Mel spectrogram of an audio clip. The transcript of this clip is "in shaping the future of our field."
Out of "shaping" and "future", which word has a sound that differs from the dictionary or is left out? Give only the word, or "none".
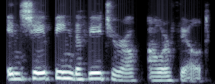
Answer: none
